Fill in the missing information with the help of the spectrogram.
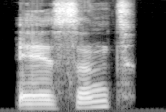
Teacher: sonido de la I ahogada y Z, como la avispa, z, z, N y T.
